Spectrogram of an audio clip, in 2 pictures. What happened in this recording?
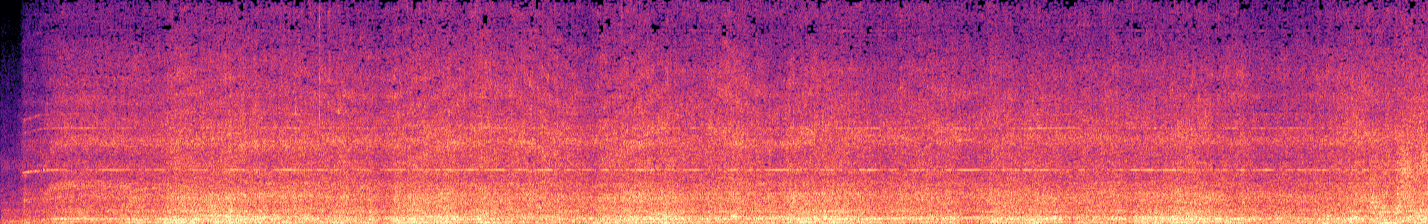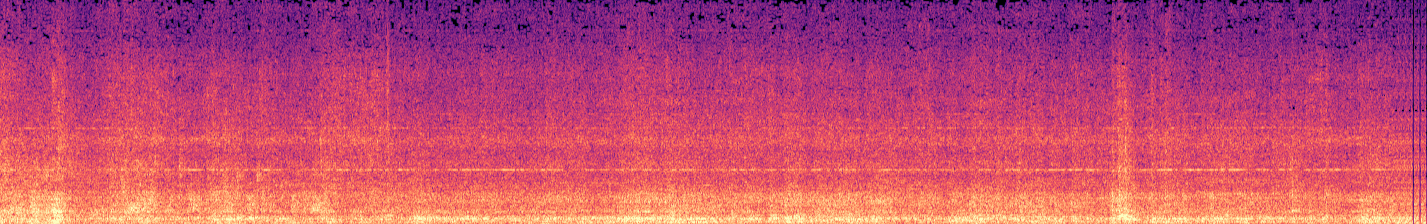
I am vacuuming in the hallway as someone is flushing the toilet. Device was placed on a shelf in the hallway right next to the small bathroom; bathroom door was open.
